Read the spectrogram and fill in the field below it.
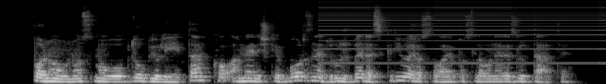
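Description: A speech clip that picks up USB whine at 3.18 s, a steady 1 kHz tone about 20 dB under the speech, running to the end, from the bus's 1 ms frame current leaking in.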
